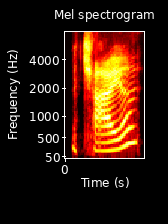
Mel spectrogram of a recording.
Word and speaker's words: Achaia: so we are in acai i think that's how you say it a-c-h-a-i-a in greece um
